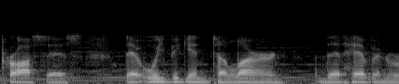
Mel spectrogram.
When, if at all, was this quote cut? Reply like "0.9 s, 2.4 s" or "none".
2.1 s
